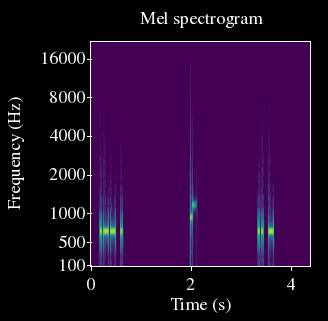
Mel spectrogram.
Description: Morse code, heard as a keyed tone, about 36 wpm, 700 Hz. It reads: WE IT
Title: Two Letter Words - 35wpm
